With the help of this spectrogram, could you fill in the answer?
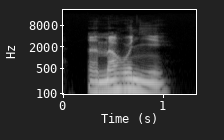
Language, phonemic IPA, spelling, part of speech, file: French, /ma.ʁɔ.nje/, marronnier, noun, Fr-marronnier.ogg
- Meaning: 1. chestnut tree 2. horse-chestnut tree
